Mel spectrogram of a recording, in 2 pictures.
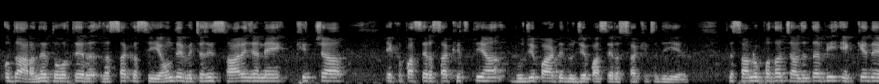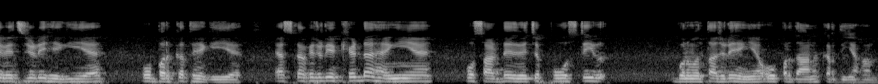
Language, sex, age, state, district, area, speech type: Punjabi, male, 45-60, Punjab, Mohali, urban, spontaneous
